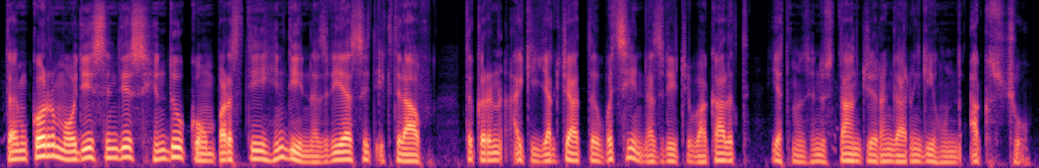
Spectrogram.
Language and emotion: Kashmiri, neutral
